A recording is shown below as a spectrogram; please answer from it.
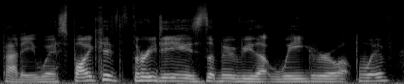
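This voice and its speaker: A man's voice: medium pitch, a little slow, a little mellow, clear, resonant tone. A young man co-hosting a podcast, talking casually about films. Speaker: podcast co-host. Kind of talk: casual film discussion with scripted plot recap.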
